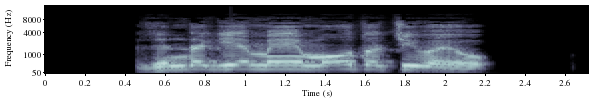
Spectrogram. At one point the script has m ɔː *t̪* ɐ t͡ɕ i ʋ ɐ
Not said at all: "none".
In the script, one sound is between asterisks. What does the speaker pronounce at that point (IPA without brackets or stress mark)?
t̪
